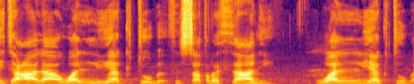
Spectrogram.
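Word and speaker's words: وَلْيَكْتُبْ: وليكتب في السطر الثاني وليكتب اللام هنا ساكنه وليس وليكتب بكسر اللام ايضا جواها في السطر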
